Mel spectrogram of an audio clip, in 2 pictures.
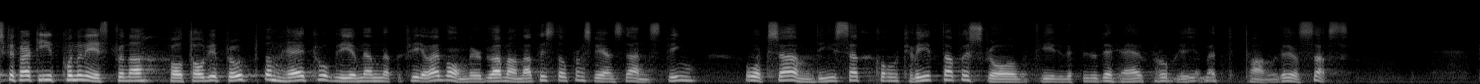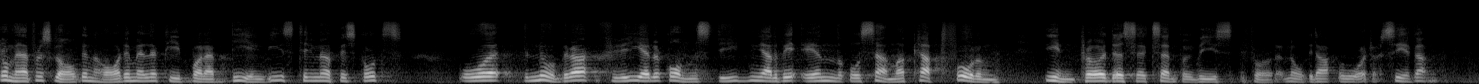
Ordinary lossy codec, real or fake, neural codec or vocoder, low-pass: none; fake; codec, 16 kHz, 0.5 kbps, FunCodec, trained on Chinese and English, 25 frames a second; none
